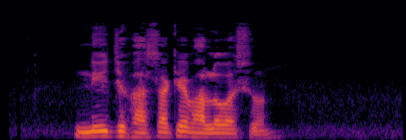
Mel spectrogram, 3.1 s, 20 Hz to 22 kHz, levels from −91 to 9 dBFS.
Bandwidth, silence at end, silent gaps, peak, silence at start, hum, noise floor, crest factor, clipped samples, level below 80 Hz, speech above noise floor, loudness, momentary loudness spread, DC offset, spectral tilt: 11 kHz; 1 s; none; -8 dBFS; 0.55 s; none; -68 dBFS; 22 dB; under 0.1%; -78 dBFS; 41 dB; -28 LUFS; 14 LU; under 0.1%; -5.5 dB/octave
